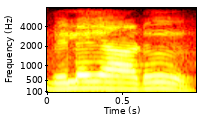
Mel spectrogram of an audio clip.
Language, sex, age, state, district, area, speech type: Tamil, female, 45-60, Tamil Nadu, Tiruchirappalli, rural, read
